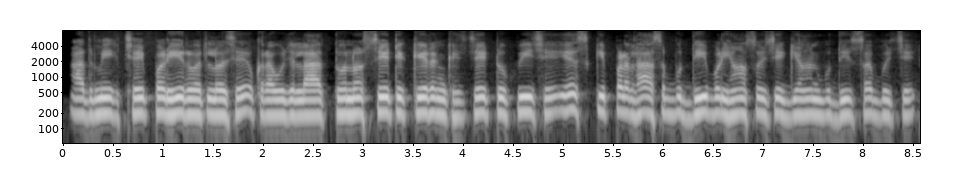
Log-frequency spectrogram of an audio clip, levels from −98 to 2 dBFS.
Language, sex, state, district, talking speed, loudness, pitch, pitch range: Angika, male, Bihar, Bhagalpur, 195 wpm, -23 LUFS, 195 Hz, 185-200 Hz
